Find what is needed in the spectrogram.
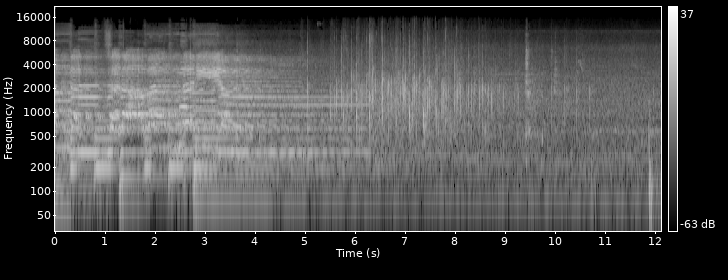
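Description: A children's choir singing to an electronic keyboard, holding a final chord that ends about four seconds in. Scattered clapping follows, which fades away over the next several seconds.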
